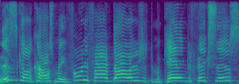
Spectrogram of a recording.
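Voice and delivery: high, loud screeching rant; berating crackhead yell. Retold or imitated. Crackhead woman berating a driver over the repair bill, screeched yelling. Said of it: "she is just yelling".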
